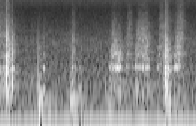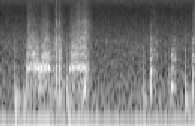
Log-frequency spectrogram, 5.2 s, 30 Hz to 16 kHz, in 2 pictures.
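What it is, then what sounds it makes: Inflated latex balloon. A large, hollow, air-filled white latex balloon printed with a purple tiger, held on a carpet, is tapped and lightly scratched with a single fingertip and short nails. Nine quiet, soft taps with a hollow tone near 540 Hz are heard, mixed with short papery scratching rubs that die away almost at once.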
